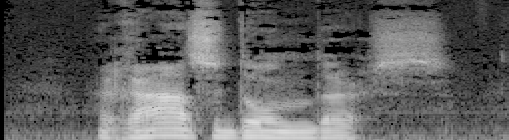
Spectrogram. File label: "raasdonders", Dutch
